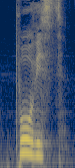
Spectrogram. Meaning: 1. novella (short novel) 2. story, tale, narrative
- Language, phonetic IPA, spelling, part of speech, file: Ukrainian, [ˈpɔʋʲisʲtʲ], повість, noun, Uk-повість.ogg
